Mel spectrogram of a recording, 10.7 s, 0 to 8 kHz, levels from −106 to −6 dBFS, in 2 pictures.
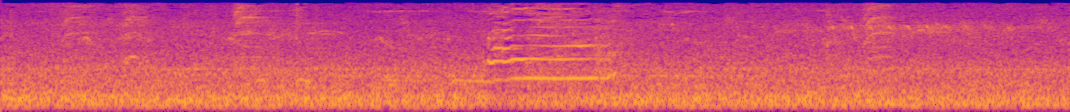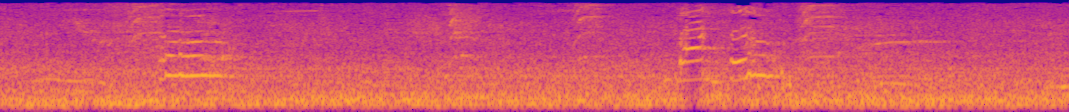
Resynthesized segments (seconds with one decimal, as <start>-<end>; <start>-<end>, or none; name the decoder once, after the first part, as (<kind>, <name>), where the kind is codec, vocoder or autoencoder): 7.3-8.7 (vocoder, BigVGAN v2)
